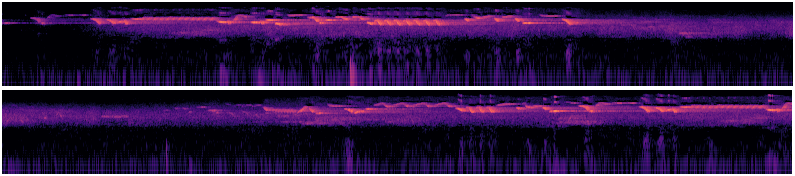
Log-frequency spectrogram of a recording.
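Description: Songbirds singing: quick high chirps and rapid trills of repeated notes, thinning out for a few seconds in the middle and then coming back busy, over a faint even hiss.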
